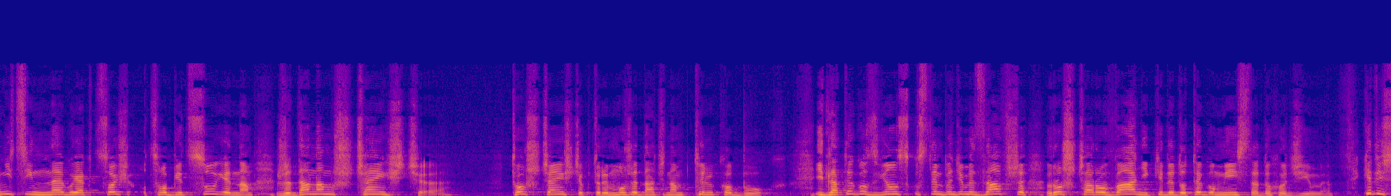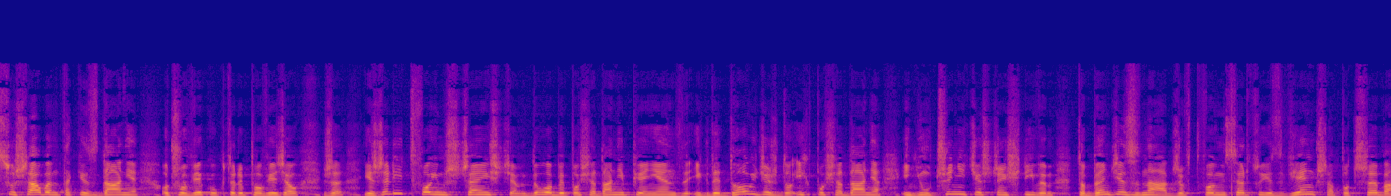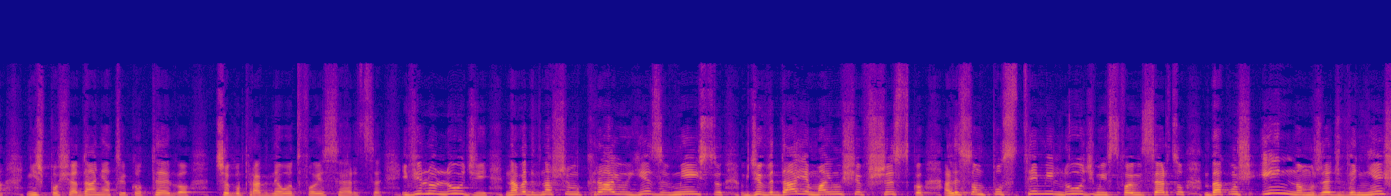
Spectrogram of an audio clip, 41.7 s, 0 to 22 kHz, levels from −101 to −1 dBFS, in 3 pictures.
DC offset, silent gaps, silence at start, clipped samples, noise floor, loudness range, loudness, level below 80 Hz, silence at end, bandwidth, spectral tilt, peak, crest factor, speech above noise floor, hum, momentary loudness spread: under 0.1%; none; 0 s; under 0.1%; -70 dBFS; 3 LU; -35 LUFS; -88 dBFS; 0 s; 15 kHz; -4.5 dB/octave; -14 dBFS; 20 dB; 35 dB; none; 7 LU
